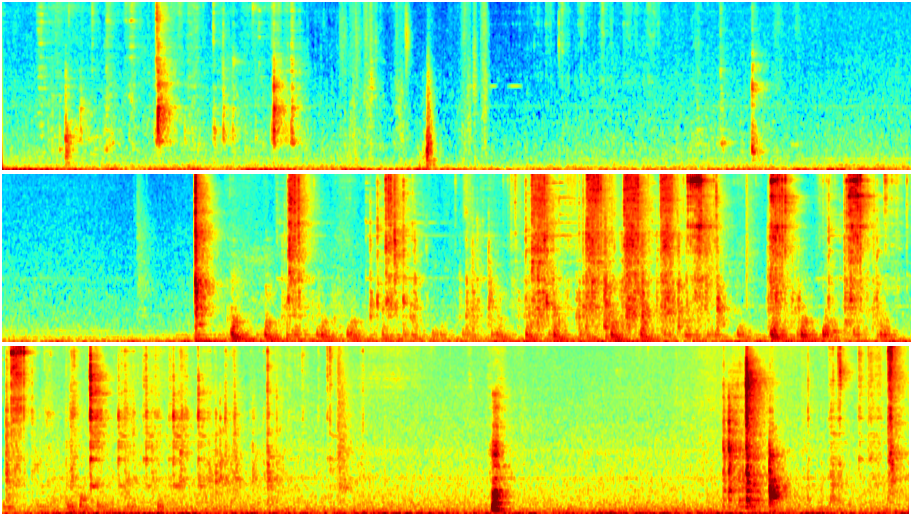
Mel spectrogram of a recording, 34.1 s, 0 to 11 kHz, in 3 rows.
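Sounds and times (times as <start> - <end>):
ratchet rattling: 14.8 - 26.9
hand tools clicking on metal: 14.8 - 27.1, 32.8 - 34.0.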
